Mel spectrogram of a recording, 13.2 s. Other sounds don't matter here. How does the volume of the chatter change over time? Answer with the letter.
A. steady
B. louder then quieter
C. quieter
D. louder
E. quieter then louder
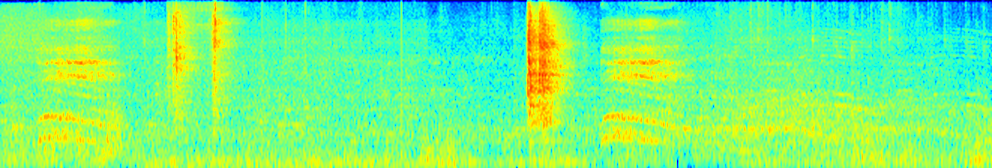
D.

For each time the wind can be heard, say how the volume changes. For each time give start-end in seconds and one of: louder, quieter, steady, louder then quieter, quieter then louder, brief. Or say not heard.
0.0-13.1 quieter then louder.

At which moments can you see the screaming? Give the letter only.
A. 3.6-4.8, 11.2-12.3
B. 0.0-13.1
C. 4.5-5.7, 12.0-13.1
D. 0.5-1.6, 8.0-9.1
D.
